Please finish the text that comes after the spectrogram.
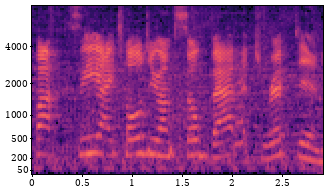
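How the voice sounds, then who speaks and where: A VTuber host streams casually while gaming, giving emphatic opinions and swearing freely over video game music. Her voice is on the high side with fairly even intonation and a normal pace, and the audio is poor.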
